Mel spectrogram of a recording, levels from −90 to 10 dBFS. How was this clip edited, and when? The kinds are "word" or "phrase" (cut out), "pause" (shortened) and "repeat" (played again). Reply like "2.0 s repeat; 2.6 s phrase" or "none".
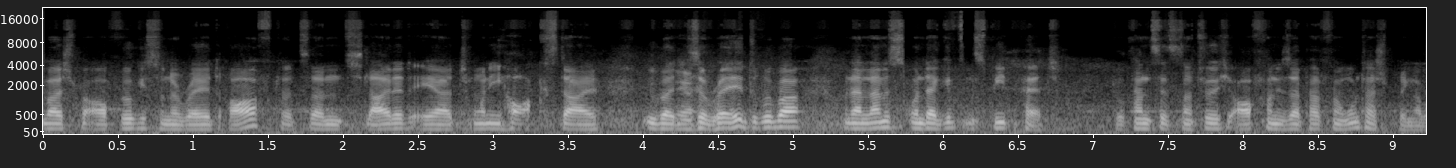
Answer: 5.7 s phrase; 6.1 s word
